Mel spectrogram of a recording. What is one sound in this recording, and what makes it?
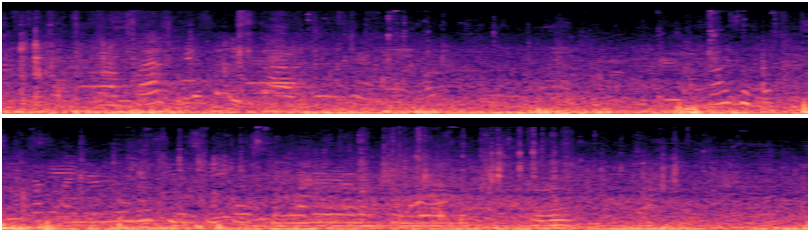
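Young adults talk briefly close by.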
